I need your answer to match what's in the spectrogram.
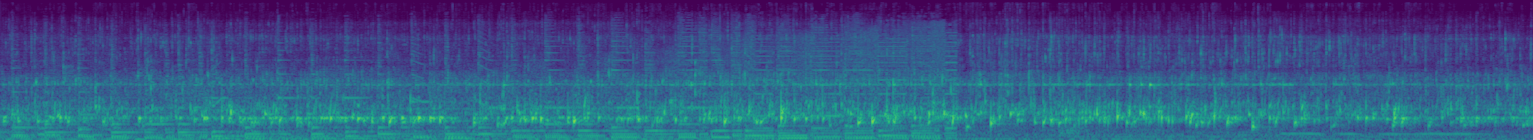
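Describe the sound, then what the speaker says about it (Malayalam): Water pours and splashes continuously through a small homemade mini waterfall, a steady close rushing and trickling that runs without pause, with a lower gurgle that eases off partway through. "സ്വന്തമായി ആർക്കും ഇങ്ങനെ തയ്യാറാക്കാവുന്നതാണ് ഈ വാട്ടർഫാൾസ്."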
